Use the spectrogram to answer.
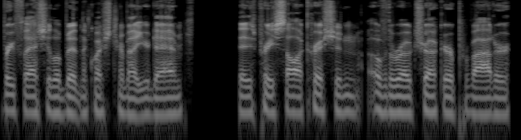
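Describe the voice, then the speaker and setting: A male podcast host asks a guest long questions and wanders as he searches for the wording. His voice sits low, and the recording is dry and close. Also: little pitch movement, rapid-fire, no room sound. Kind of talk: interview questions.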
